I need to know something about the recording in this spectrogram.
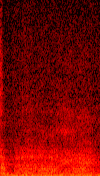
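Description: Quiet room tone: a faint, even hiss with a low rumble underneath and no distinct events.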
